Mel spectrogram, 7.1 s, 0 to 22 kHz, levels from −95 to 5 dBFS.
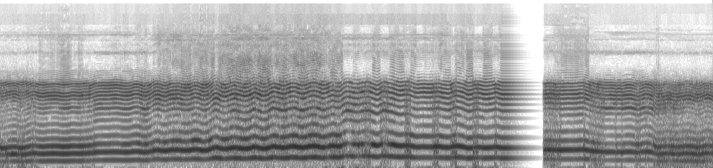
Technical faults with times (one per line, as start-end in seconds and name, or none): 0.00-7.14 hard clipping
5.03-5.46 long network dropout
